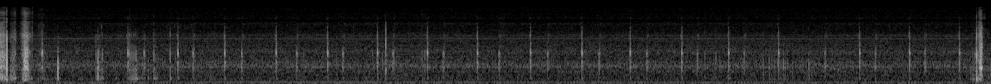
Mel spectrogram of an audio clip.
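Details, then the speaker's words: 40 GB IDE external hard drive connected to a Windows 7 64-bit PC, which fails to recognize it (works on XP): sharp, dry clicking about twice a second over a quiet hum; head-read failure suspected, not confirmed. "still waiting and I bet you it's still clicking"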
